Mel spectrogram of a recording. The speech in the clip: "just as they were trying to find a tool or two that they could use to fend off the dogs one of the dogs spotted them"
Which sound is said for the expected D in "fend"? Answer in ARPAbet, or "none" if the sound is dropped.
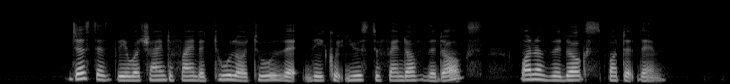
D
